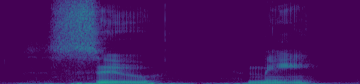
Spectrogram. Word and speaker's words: Sumi: Say, sue, me. – Mm-hmm. – The name of the singer is Sue Me, S-U-M-I.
